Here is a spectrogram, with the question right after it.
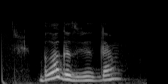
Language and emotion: Russian, neutral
